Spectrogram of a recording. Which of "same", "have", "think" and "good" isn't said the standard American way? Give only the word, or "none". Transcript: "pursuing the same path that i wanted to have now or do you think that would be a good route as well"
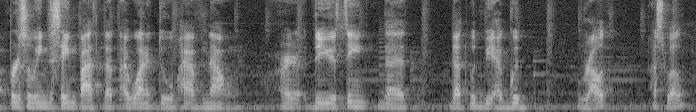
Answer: none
